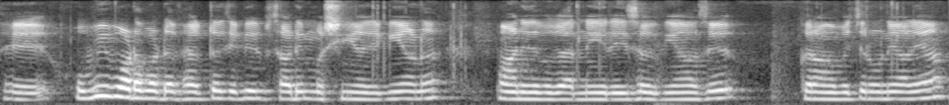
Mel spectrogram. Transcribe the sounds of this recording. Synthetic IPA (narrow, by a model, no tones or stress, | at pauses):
t̪eːoːʋiːbɔːɽaːbəɖaːpʰɛːk̚ʈɛːd͡ʒeːkisaːɽiːməʃiːnãːd͡ʒeɡin | paːɽ̃ĩːd̪eːbəɡɛːɾnə̃ĩːɾəiːs̬əkd̪ijãːsɡɾãːmʋɪt͡ʃɾoːneːaːleːãː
